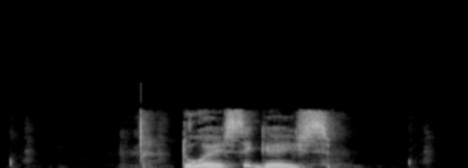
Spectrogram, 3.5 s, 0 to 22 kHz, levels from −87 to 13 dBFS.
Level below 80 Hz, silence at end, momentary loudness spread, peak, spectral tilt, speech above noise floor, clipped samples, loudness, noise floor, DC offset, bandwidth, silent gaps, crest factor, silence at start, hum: -66 dBFS; 1.05 s; 16 LU; 0 dBFS; -3 dB/octave; 65 dB; under 0.1%; -15 LUFS; -79 dBFS; under 0.1%; 8 kHz; none; 18 dB; 1.05 s; none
